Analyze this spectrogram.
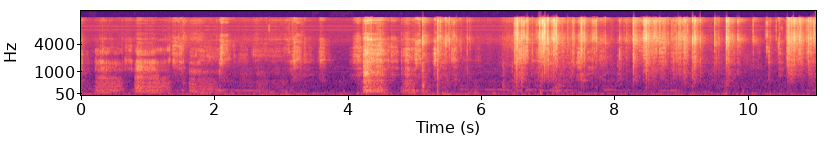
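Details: Nine-week-old Black Russian Terrier puppy indoors, low rumbling growls running along the bottom with scattered crinkling and rustling bursts, a sharp loud moment near four seconds, busier scuffling noise in the second half.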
